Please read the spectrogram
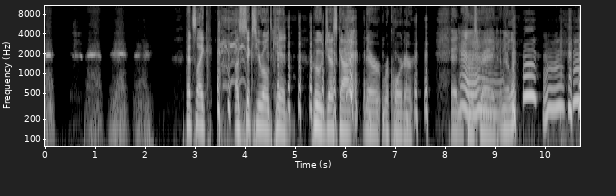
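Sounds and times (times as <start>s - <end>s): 
person whistling a wobbly tune: 0.0s - 2.2s
speech: 2.8s - 9.5s, 10.3s - 10.7s
laughter: 3.4s - 10.7s.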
